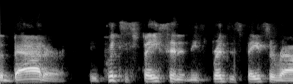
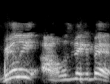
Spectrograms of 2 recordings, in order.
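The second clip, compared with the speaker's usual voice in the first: high, eager bartender voice; a keen barman smelling easy money; 12 semitones higher, faster than usual. Acted. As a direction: perk up and challenge him to a bet.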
